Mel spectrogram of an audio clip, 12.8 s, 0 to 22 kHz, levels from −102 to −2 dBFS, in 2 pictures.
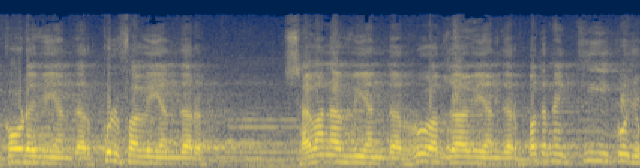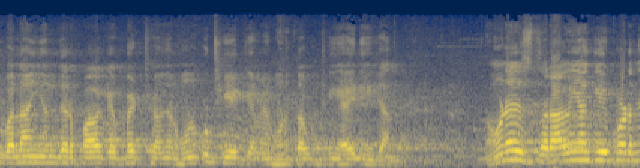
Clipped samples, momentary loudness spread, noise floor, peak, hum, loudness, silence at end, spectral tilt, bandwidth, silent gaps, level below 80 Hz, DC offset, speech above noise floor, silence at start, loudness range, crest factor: under 0.1%; 12 LU; -36 dBFS; 0 dBFS; none; -14 LUFS; 0 s; -6 dB/octave; 13.5 kHz; none; -46 dBFS; under 0.1%; 22 dB; 0 s; 5 LU; 14 dB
